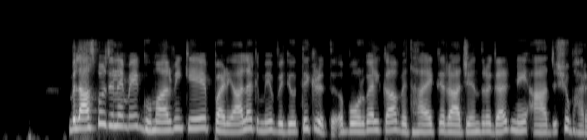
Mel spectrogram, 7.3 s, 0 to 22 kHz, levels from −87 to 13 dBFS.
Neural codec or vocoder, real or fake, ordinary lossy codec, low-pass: codec, 16 kHz, 4 kbps, X-Codec, HuBERT features, trained on LibriSpeech; fake; none; none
